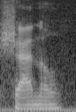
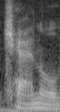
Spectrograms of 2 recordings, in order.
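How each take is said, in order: First: The word begins with a sh sound. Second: The word begins with a ch sound. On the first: This is how Spanish speakers say it. "they supplement it with the sh sound" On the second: This is the usual English pronunciation. "if you say channel"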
